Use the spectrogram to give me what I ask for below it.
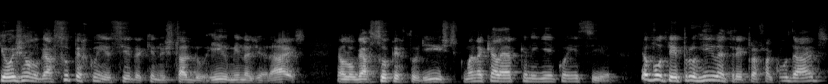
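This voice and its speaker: Talking at a very fast pace, a man pitched fairly high makes very wide pitch swings. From Rio de Janeiro, Zona Sul. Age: 60s. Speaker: singer-songwriter. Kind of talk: interview. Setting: remote recording.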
